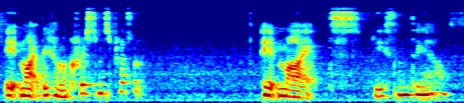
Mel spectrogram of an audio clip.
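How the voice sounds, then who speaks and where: Vocal fry colors this middle-aged woman's mid-range, slightly bright voice as she talks at a moderate pace, with a little hiss or hum in the audio. Hosting her crafting podcast indoors from her kitchen, she chats casually and ramblingly about her projects, saying um often.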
